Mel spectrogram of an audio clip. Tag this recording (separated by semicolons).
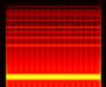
wave; tracker; Sine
